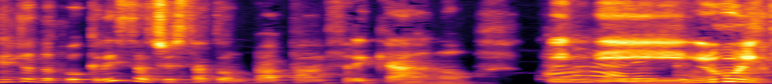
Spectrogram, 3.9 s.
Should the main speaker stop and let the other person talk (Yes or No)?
No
